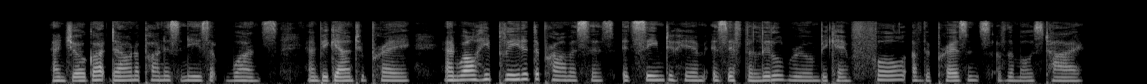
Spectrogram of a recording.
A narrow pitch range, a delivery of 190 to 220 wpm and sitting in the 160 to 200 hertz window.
Yes: narrow, 2.1 semitones; average, 195 wpm; medium, 185 Hz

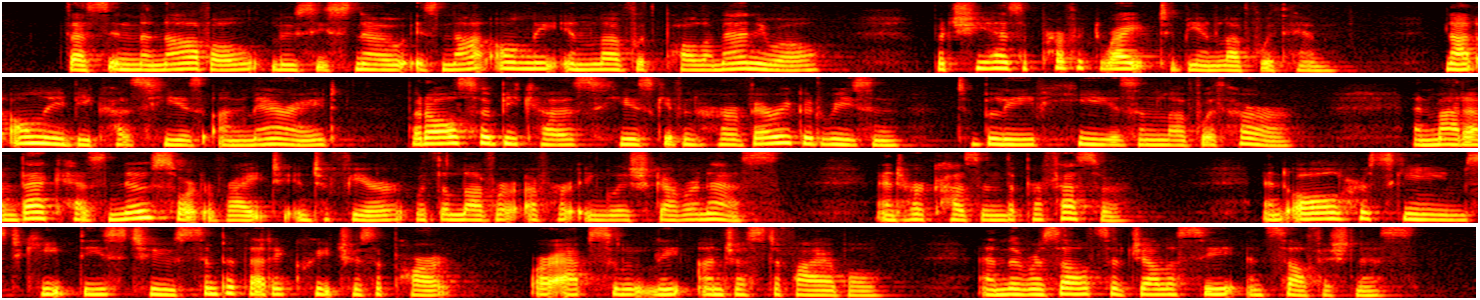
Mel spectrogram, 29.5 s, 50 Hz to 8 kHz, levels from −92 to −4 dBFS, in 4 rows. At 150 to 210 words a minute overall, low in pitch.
No: average, 190 wpm; high, 215 Hz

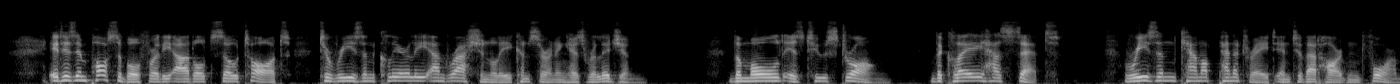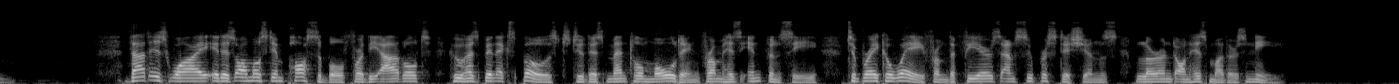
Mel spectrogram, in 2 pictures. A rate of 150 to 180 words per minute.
No: average, 140 wpm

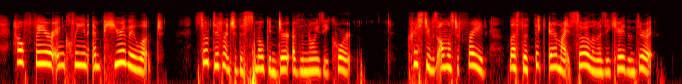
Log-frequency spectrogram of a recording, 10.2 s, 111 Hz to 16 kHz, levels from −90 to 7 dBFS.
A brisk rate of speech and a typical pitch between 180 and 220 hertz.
No: fast, 210 wpm; very high, 290 Hz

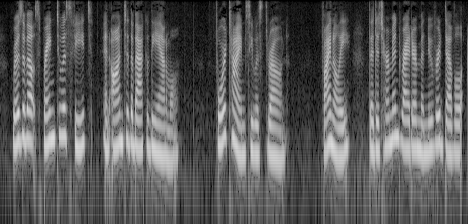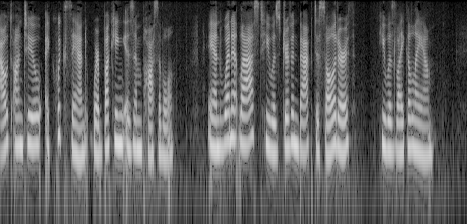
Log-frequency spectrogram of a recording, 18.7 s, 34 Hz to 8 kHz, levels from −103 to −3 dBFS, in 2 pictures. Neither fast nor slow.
Yes: average, 155 wpm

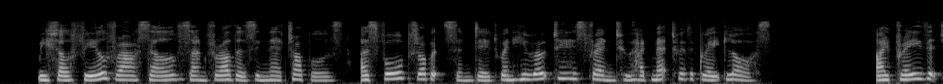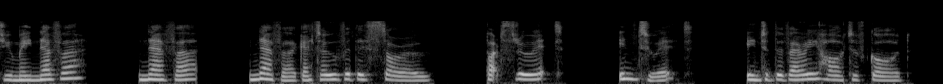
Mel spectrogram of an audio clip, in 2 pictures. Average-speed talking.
Yes: average, 160 wpm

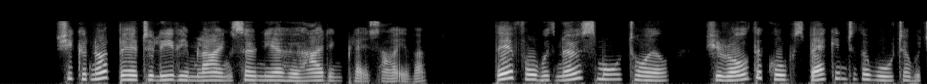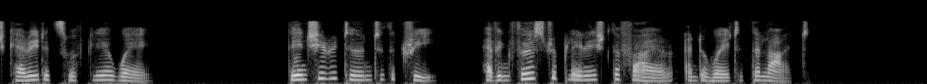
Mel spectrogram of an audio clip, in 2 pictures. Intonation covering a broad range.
No: average, 3.8 semitones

